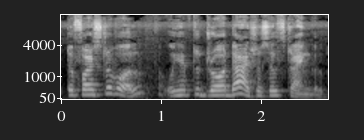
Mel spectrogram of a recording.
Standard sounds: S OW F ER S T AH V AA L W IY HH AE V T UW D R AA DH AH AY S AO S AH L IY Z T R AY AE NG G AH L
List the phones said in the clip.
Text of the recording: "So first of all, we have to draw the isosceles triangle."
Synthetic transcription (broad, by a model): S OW F ER S T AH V AA L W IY HH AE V T UW D R AA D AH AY SH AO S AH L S T R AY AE NG G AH L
